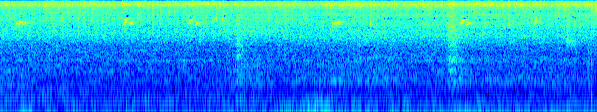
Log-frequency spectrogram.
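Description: Small birds chirping: short high chirps every second or two over a steady low rumble and a faint steady high hiss.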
